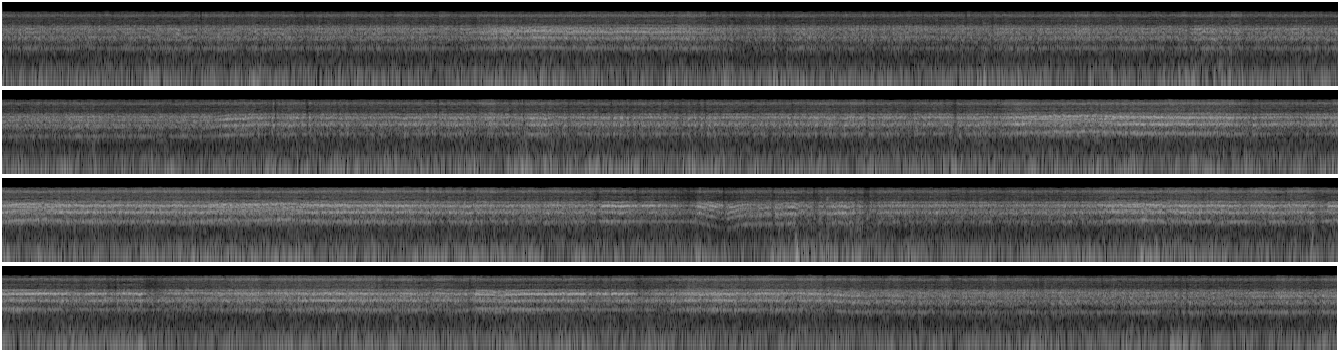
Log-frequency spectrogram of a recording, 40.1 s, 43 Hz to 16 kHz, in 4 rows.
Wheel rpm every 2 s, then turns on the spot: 160, 160, 160, 160, 160, 160, 190, 200, 200, 200, 200, 190, 190, 190, 200, 200, 200, 190, 170, 160.
none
